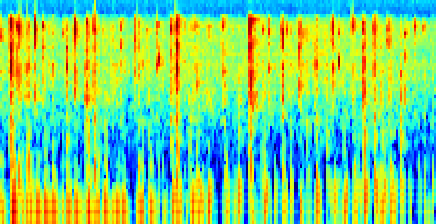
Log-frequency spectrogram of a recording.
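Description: Rapid, irregular clicks come from a computer keyboard as lines of C++ code are typed, close and fairly quiet, with keystrokes arriving in quick bursts and no talking.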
